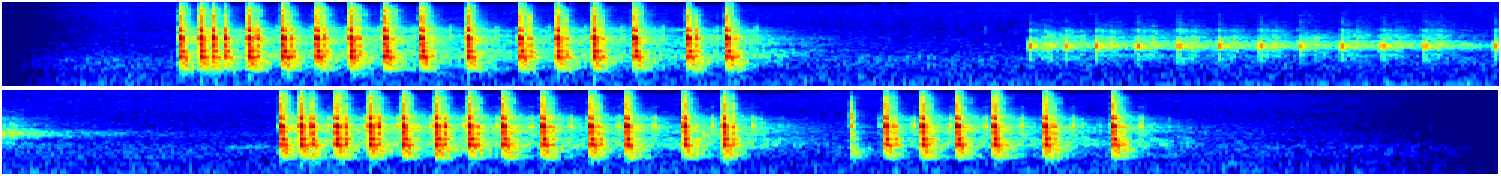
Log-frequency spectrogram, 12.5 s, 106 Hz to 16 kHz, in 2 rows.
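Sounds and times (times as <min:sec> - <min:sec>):
Yellow-bellied Sapsucker drumming: 0:00.7 - 0:03.3, 0:04.2 - 0:06.8, 0:07.4 - 0:11.2.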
